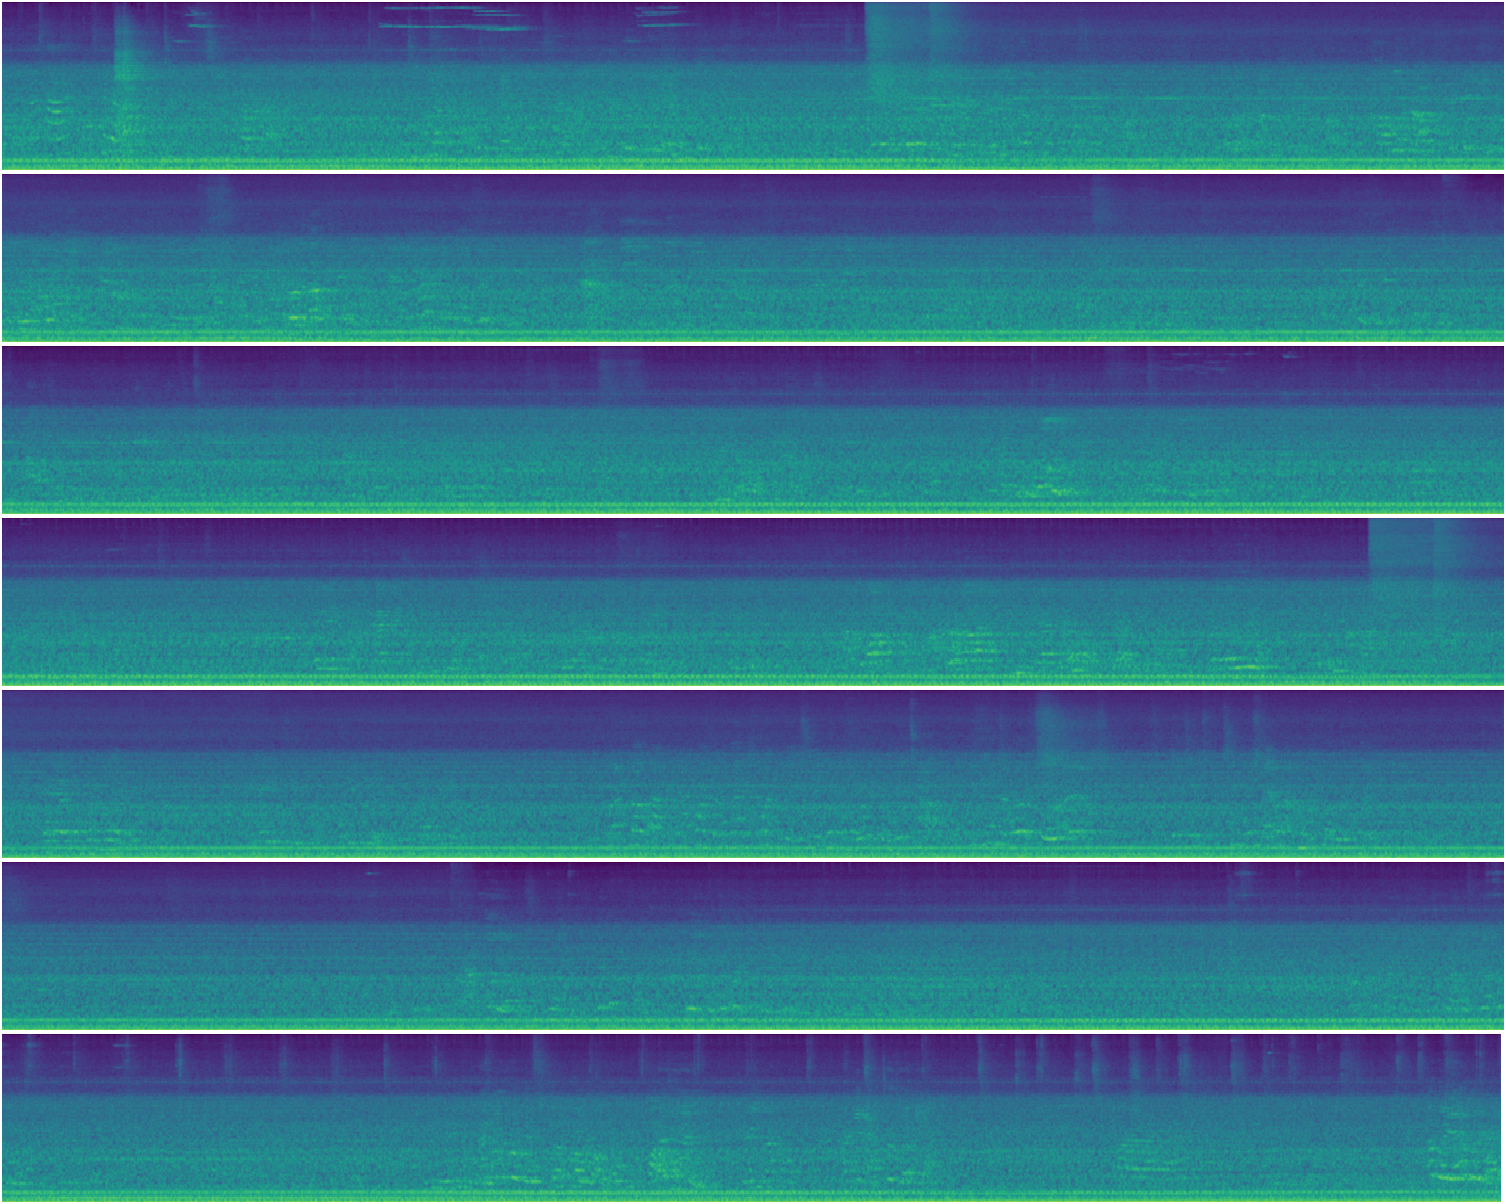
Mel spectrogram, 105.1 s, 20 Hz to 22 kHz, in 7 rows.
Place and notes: Old bus terminal, traffic sound
Binaural recordings, Sony PCM D100+ Soundman OKM II
Yunlin County, Taiwan, February 2018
